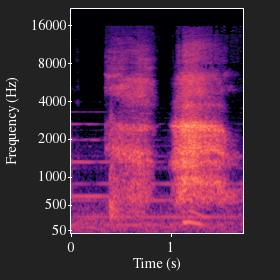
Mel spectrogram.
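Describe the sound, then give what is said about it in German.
A voice acts out two exaggerated, wailing sobs as a character, beside himself, throws himself onto a table and begins to weep bitterly; the second sob is louder and longer, breathy and theatrical, with no talking. “Und Pierre Sylvain, ganz außer sich, wirft sich auf den, auf den Tisch äh, und beginnt bitterlich zu weinen.”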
